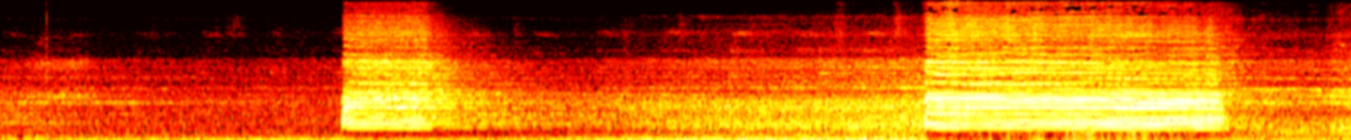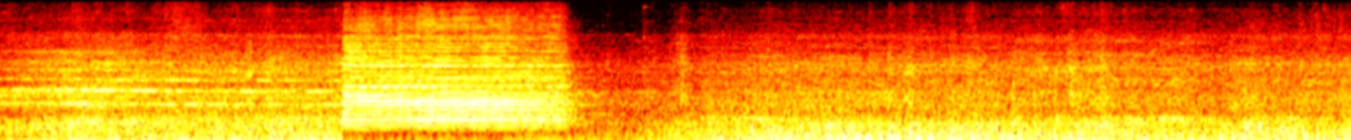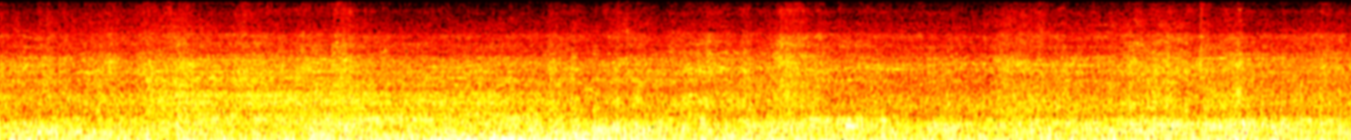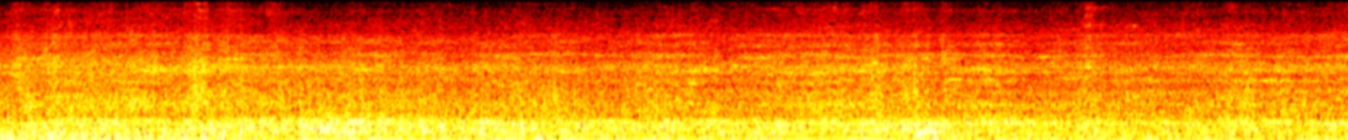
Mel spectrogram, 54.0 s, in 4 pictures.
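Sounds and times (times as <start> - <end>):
low rumble of locomotive engines: 0.0 - 54.0
locomotive air horn blasts: 3.4 - 5.2, 9.2 - 12.6, 13.3 - 19.5
freight cars rolling with wheel clatter: 19.6 - 54.0.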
